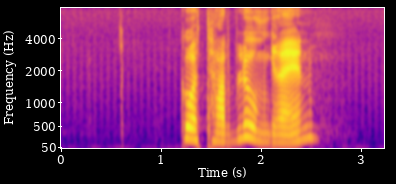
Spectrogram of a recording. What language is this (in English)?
Swedish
